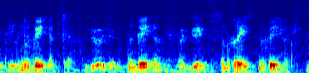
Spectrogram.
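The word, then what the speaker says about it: na gaoithe: We pronounce that like Nagi or what? Nagiha, yeah. Nagiha, yeah. Do it again? Nagiha.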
